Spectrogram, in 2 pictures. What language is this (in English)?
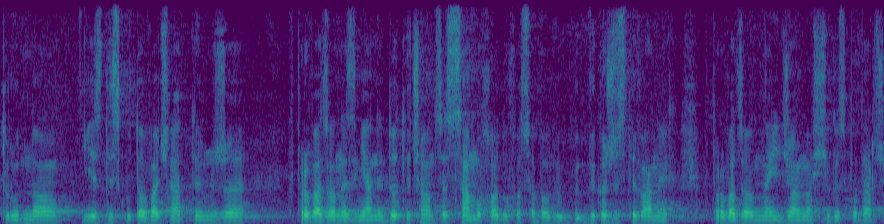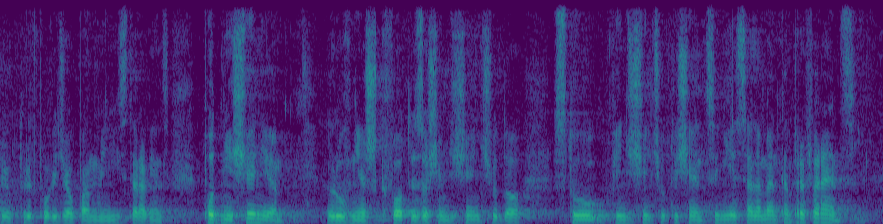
Polish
